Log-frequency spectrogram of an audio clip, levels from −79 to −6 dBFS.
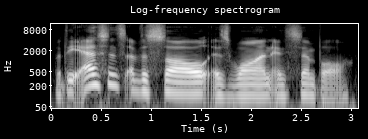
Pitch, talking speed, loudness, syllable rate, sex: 120 Hz, 195 wpm, -17 LUFS, 4.7 syllables/s, male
